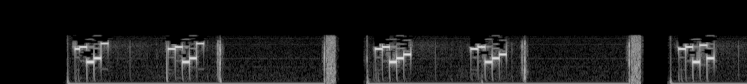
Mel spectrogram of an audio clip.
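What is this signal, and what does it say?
Five-tone selective call (ZVEI), heard as quick runs of five tones, tones of about 70 ms. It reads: 89133 89133 89135 89135 89103
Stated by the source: ZVEI five-tone call received by SDR.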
